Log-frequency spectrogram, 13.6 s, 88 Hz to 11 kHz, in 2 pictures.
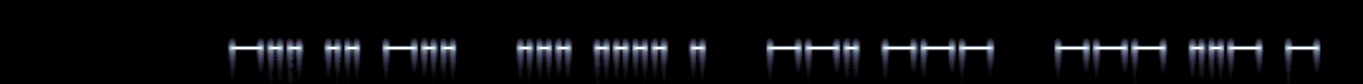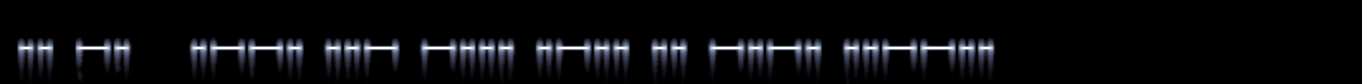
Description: Morse code, heard as a keyed tone, about 25 wpm, 700 Hz. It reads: DID SHE GO OUT IN PUBLIC?
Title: Sentences from Top 1000 Words - Review Part 3 - 25wpm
